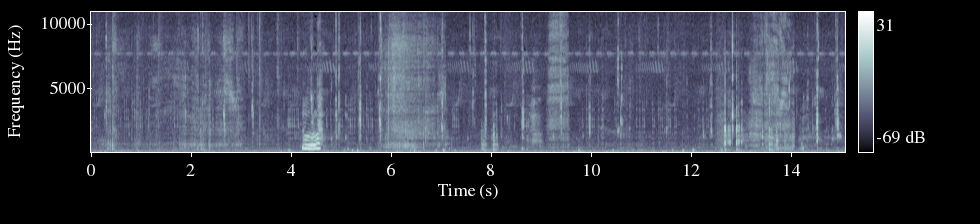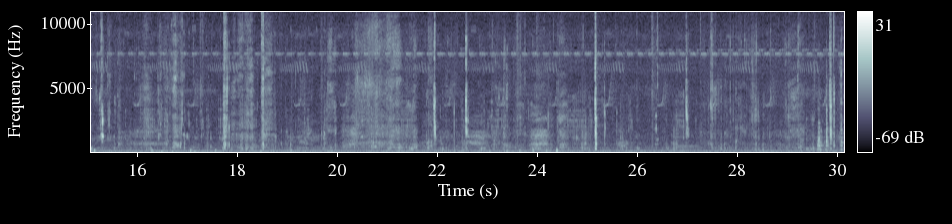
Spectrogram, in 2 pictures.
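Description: People eating with their hands: chewing and lip-smacking, heard as many short clicks, with one brief voiced hum about four seconds in.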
